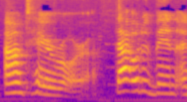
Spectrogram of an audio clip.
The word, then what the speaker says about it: Aotearoa: In Maori, it is said as Aotearoa. Like I was saying, Aotearoa.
